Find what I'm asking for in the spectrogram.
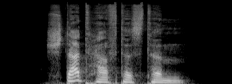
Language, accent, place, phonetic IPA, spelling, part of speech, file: German, Germany, Berlin, [ˈʃtathaftəstəm], statthaftestem, adjective, De-statthaftestem.ogg
- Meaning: strong dative masculine/neuter singular superlative degree of statthaft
